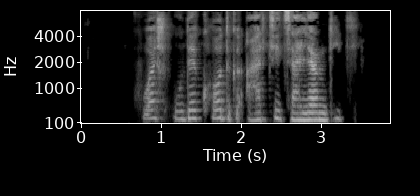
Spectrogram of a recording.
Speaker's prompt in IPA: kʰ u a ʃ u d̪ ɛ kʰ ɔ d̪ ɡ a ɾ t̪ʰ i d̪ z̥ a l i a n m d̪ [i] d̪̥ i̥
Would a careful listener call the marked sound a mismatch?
no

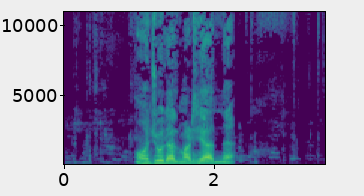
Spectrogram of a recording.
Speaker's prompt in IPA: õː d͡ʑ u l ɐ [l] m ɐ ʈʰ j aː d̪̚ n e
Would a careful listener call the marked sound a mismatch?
no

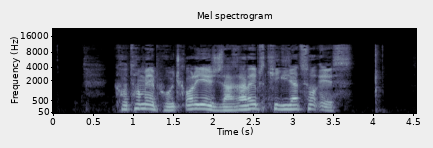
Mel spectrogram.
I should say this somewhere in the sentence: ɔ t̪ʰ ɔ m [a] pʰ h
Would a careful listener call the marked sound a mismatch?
yes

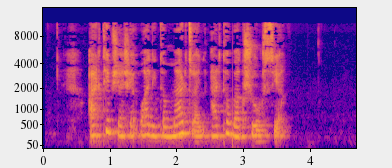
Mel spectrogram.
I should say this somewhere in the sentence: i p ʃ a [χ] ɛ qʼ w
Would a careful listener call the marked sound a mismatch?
yes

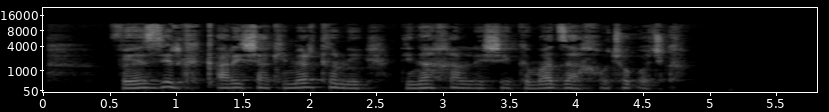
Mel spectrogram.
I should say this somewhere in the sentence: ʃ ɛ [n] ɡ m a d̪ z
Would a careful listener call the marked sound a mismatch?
yes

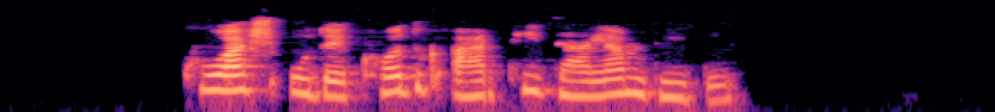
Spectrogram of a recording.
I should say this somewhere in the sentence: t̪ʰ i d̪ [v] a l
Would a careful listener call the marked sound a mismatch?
yes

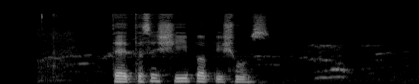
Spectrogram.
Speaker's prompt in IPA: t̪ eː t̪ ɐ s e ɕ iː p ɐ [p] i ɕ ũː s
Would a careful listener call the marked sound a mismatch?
no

